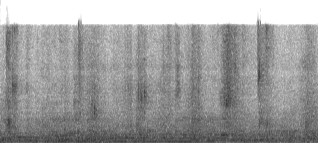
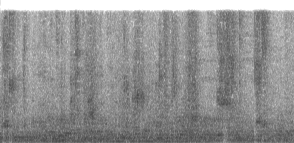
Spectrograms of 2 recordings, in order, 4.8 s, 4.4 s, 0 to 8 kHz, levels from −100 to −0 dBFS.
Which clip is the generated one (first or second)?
first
